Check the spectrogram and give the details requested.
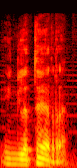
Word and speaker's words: Inglaterra: Yeah, we don't say England. We say Inglaterra. Yeah. Inglaterra? Yeah, I'm butchering Inglaterra. this. I'm so sorry. No, that was pretty good. That was pretty close. Like, can you roll your R's like that?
